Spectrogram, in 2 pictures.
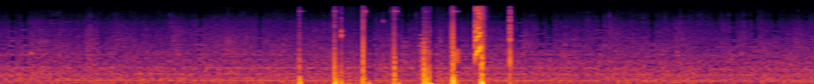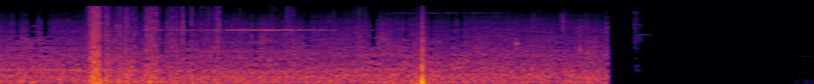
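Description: Windscreen wipers swish back and forth.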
